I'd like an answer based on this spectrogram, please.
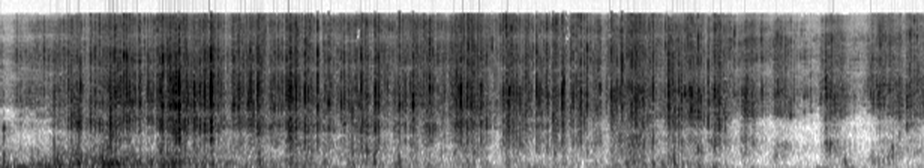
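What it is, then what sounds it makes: Glitter mesh scrub sponge scratched. A soft sponge wrapped in glittery mesh is held over the microphone and scratched with the long nails of both hands. The result is a dense, quiet stream of bright, crinkly scratching and rustling, with rapid uneven bursts and almost no low end.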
